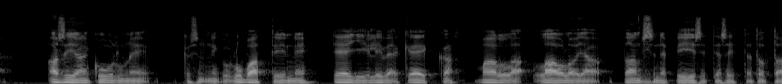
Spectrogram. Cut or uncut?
cut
